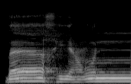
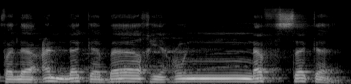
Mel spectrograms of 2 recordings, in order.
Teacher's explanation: Maka dibaca nun tasdidnya adalah dengan digunahkan dan tanwinnya seolah-olah hilang. Jadi langsung masuk ke nun. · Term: gunnah musyaddadah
